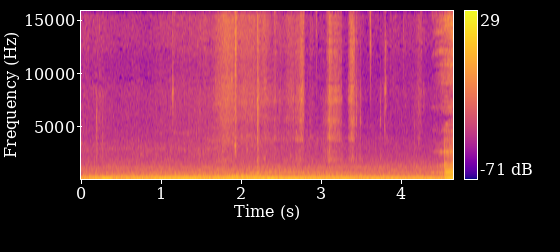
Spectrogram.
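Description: A GMC Sierra Classic's engine runs with a steady low rumble and faint mechanical ticks, nearby and moderately loud with no talk over it.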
